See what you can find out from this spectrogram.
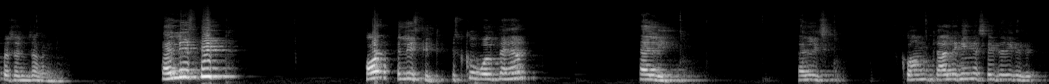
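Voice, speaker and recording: A man teaching spoken English in a classroom, explaining words in Hindi, then saying each English example sentence slowly and carefully, often repeating words and asking the class questions back. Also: very high voice, roomy sound, poor audio. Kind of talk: bilingual classroom lesson.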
